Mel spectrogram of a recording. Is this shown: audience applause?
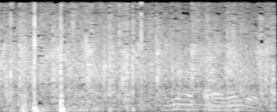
yes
